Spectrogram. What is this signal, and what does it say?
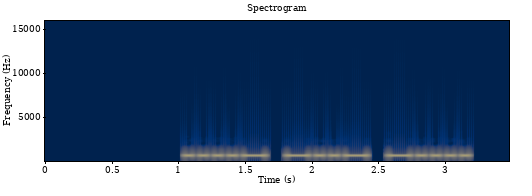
Morse code, heard as a keyed tone, about 22 wpm, 700 Hz. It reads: 4X6
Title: Callsign Prefixes for Top 50 DXCC - 22wpm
